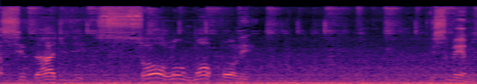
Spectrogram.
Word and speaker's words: Solonópole: Se escreve no singular, não é no plural. Só não confundir. Muitas cidades que falam em ópole são pronunciadas no plural, né? Por exemplo, no Rio tem Petrópolis, Teresópolis, aqui é Solonópole.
